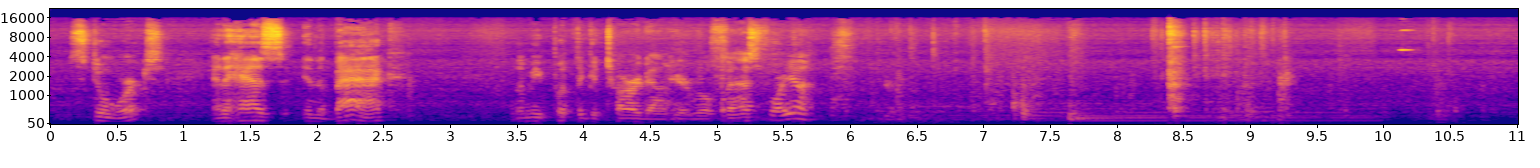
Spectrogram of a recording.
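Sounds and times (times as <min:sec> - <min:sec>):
guitar strings ringing chord: 0:06.2 - 0:10.1
guitar wood knocks: 0:06.3 - 0:09.5.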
